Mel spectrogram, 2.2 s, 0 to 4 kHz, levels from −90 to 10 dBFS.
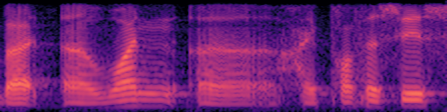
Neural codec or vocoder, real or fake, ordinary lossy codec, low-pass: none; real; none; 3.6 kHz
